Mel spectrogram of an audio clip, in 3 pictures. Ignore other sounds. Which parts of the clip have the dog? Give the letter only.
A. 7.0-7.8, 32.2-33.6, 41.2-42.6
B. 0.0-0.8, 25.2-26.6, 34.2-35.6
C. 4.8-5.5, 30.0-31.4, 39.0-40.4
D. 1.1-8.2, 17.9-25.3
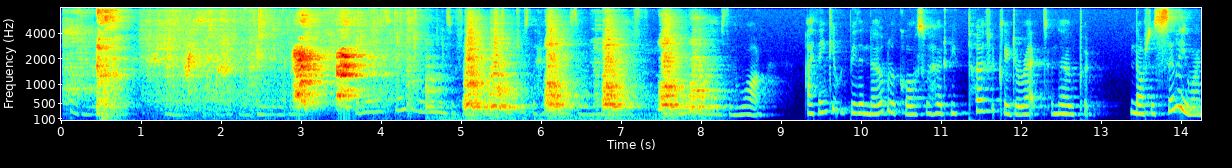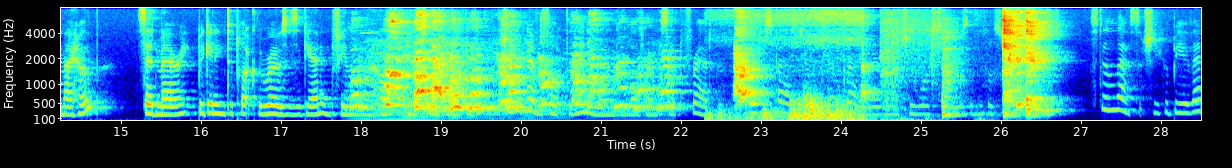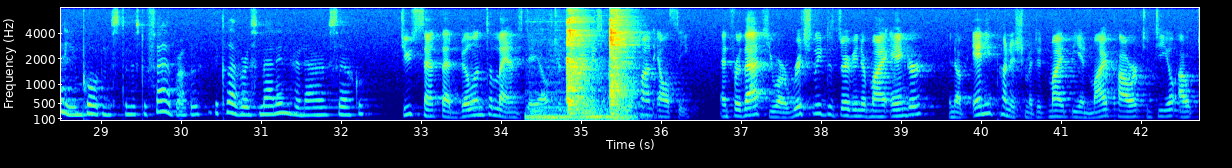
D.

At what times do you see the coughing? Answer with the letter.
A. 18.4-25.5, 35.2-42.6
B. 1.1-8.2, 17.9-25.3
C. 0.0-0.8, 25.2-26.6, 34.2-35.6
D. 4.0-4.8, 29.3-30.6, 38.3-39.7
C.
